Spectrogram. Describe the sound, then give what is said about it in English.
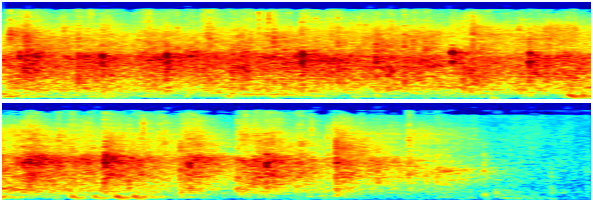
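An audience applauds steadily after a prayer, a dense patter of many hands clapping at an even level for several seconds before thinning and fading out at the end. “Could we have a round of applause”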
